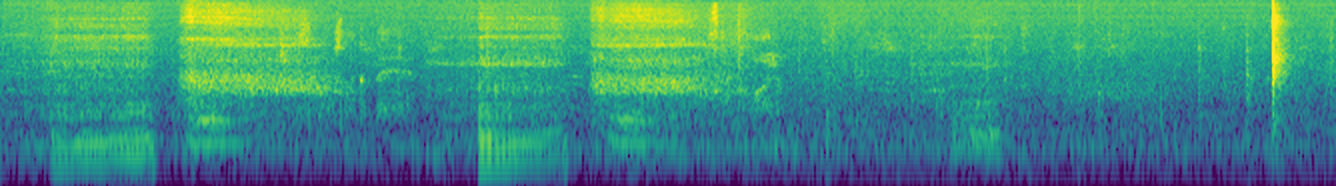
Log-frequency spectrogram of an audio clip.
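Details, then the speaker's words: A mum sleeping gives loud, rough, vibrating snores on the in-breath, with breathy out-breaths between them. Ordinary snoring. "Guess what? I recorded you snoring and you're going on YouTube now."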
